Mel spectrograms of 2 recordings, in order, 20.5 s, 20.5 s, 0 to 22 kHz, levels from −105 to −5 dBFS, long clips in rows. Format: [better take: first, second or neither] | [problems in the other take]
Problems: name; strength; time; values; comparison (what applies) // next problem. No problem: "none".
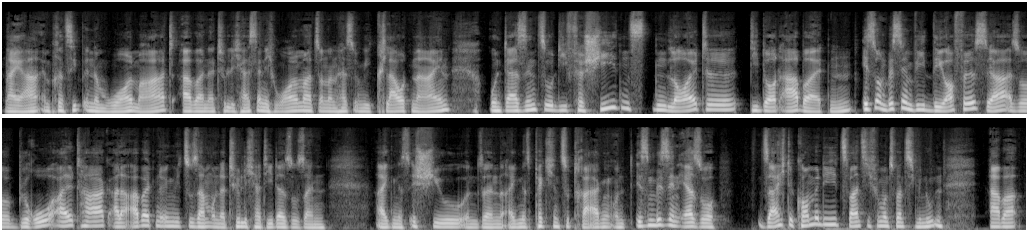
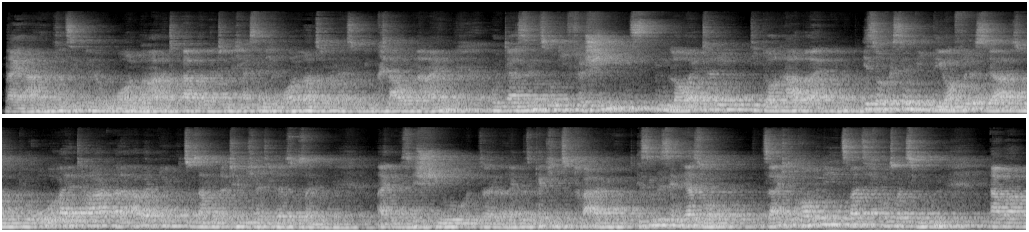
first | off-mic speech; far // room echo; noticeable; dies away in 2 s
